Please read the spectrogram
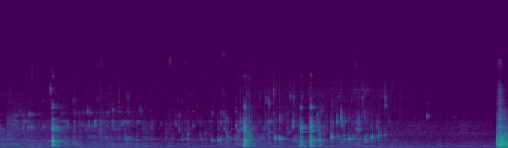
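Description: Liquid poured from a bottle into a small drinking glass: a short run of glugs and splashes a little past halfway, with a couple of light knocks of glass on glass or the counter before it.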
